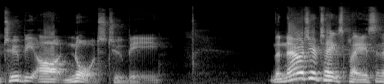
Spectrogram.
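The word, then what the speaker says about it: 2 B R 0 2 B: story 2B R o2b the zero is pronounced not okay then 2BR R not 2B The Narrative takes place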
